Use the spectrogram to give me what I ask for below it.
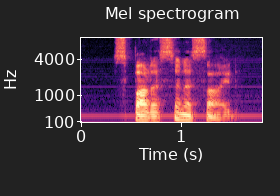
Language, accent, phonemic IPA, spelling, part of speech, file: English, US, /ˌspɑd.əˈsɪ.nɪ.seɪd/, spadassinicide, noun, En-us-spadassinicide.ogg
- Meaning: The act of coaxing someone, usually through insult, into initiating a swordsman's duel, and subsequently killing that person with superior skill so as to commit legal murder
